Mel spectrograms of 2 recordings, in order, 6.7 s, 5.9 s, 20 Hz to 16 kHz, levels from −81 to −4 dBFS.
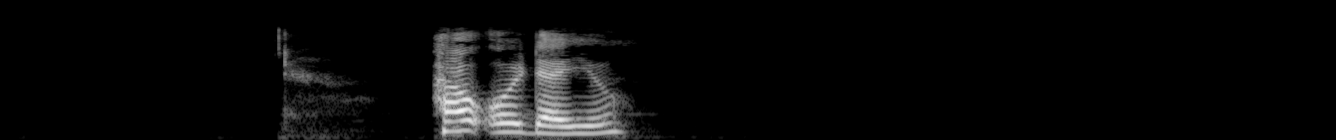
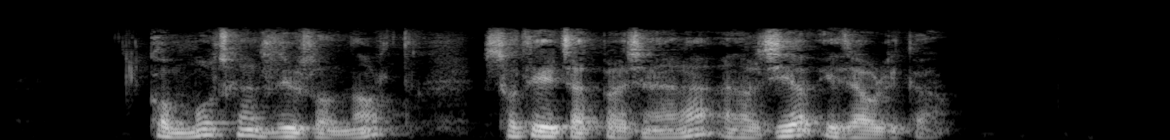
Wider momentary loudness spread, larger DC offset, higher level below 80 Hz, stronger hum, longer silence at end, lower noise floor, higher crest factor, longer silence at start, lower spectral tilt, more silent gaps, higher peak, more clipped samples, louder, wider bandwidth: about the same, 17 LU vs 19 LU; neither; second, -70 dBFS vs -54 dBFS; neither; first, 3.55 s vs 1.15 s; first, under -90 dBFS vs -82 dBFS; about the same, 22 dB vs 20 dB; first, 2.15 s vs 0.65 s; about the same, -4 dB/octave vs -4.5 dB/octave; neither; first, -2 dBFS vs -6 dBFS; neither; first, -16 LUFS vs -25 LUFS; about the same, 7.6 kHz vs 7.8 kHz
